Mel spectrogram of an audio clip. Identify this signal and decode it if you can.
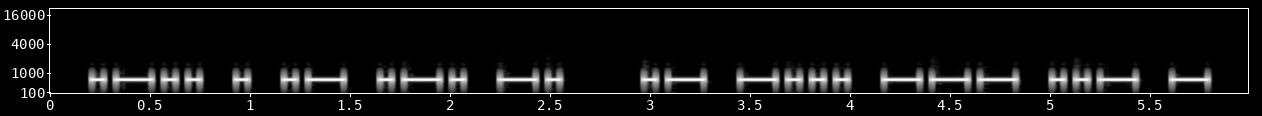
Morse code, heard as a keyed tone, about 20 wpm, 700 Hz. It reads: LEARN ABOUT
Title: Sentences from Top 1000 Words - Review Part 6 - 20wpm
